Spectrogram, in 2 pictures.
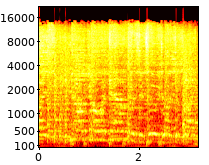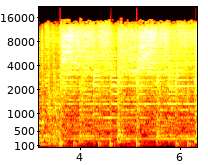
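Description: Live Irish pub-rock band playing an instrumental passage: accordion and strummed strings over a driving drum kit with kick and snare. About three and a half seconds in, the sound gets brighter at the top.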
